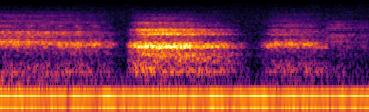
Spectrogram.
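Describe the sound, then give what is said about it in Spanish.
Rapid, heavy breaths rush in and out in a few ragged, gasping bursts, fairly loud, with a steady low hum underneath and no talking. “Comienza a respirar agitadamente.”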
